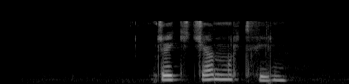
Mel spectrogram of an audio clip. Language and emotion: Russian, neutral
